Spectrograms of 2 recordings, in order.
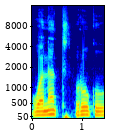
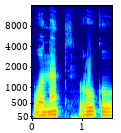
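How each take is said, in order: The two takes are said the same way.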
